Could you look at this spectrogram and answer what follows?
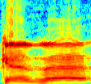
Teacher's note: za di hujung lidah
